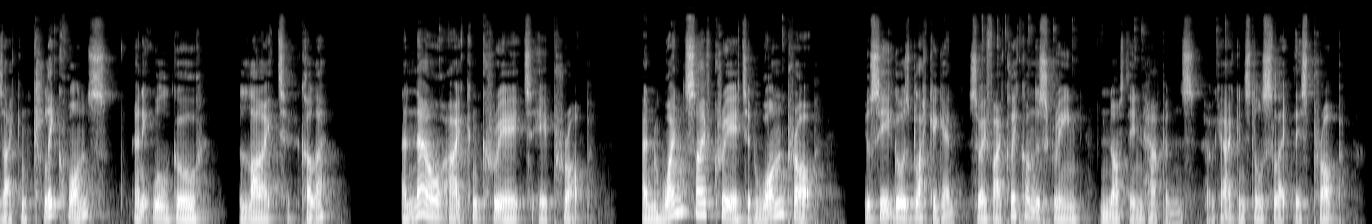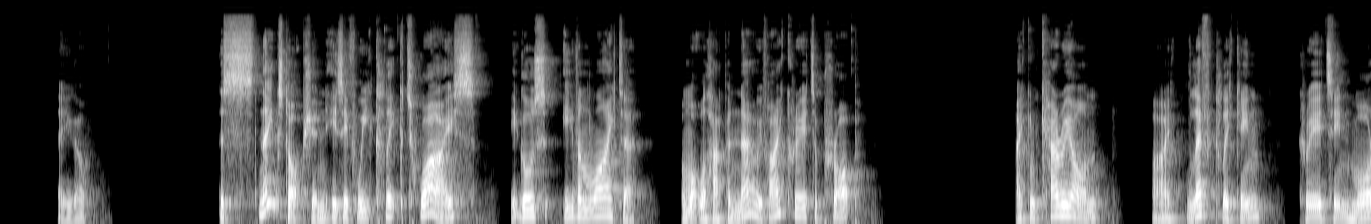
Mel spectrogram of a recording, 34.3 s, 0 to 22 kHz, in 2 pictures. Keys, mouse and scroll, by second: 0.7 click, 5.5-9.8 drag, 12.2 click, 12.4 click, 12.7 click, 13.0 click, 13.4 click, 14.2 click, 15.2 click, 18.5 click, 21.9 click, 23.0 click, 27.8-29.5 drag, 30.0-31.2 drag, 32.1-33.8 drag.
